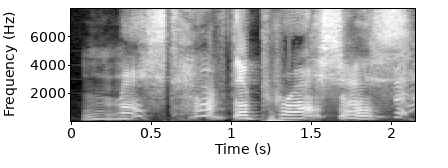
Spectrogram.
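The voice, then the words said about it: Scary Gollum-like creature voice. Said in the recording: “Schmeagol from Hobbiton. That was great ... That was really good impression ... Very good ... That was awfully kind of scary”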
